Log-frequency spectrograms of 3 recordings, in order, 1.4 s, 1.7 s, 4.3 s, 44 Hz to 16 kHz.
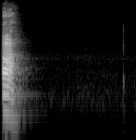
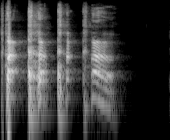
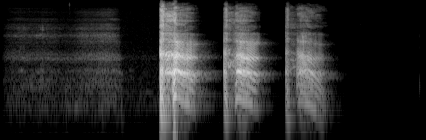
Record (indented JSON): {
  "exhalation_length": "1.4 s",
  "exhalation_amplitude": 31611,
  "exhalation_signal_mean_std_ratio": 0.19,
  "cough_length": "1.7 s",
  "cough_amplitude": 32768,
  "cough_signal_mean_std_ratio": 0.39,
  "three_cough_length": "4.3 s",
  "three_cough_amplitude": 32768,
  "three_cough_signal_mean_std_ratio": 0.3,
  "survey_phase": "beta (2021-08-13 to 2022-03-07)",
  "age": "45-64",
  "gender": "Male",
  "wearing_mask": "No",
  "symptom_none": true,
  "smoker_status": "Ex-smoker",
  "respiratory_condition_asthma": false,
  "respiratory_condition_other": true,
  "recruitment_source": "REACT",
  "submission_delay": "1 day",
  "covid_test_result": "Negative",
  "covid_test_method": "RT-qPCR",
  "influenza_a_test_result": "Negative",
  "influenza_b_test_result": "Negative"
}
